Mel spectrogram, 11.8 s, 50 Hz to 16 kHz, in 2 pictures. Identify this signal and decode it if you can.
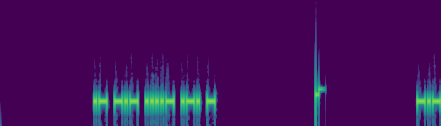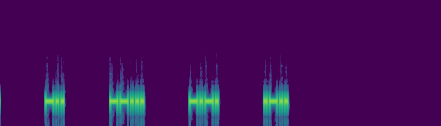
Morse code, heard as a keyed tone, about 36 wpm, spaced as for 18 wpm, 700 Hz. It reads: AK4RT KD7CL
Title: USA Call Signs - 5 Characters - 6x Character Spacing - 35wpm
